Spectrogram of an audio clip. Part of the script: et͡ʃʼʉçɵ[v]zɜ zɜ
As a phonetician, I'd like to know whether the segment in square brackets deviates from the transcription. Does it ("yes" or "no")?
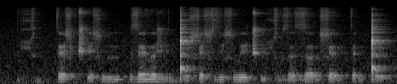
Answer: no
